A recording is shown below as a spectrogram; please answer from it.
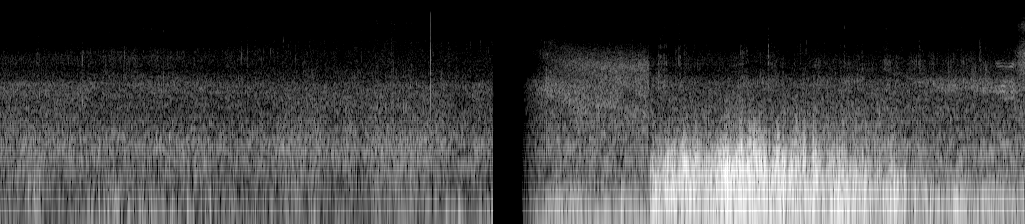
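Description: Wind buffeting the phone's microphone out on open dunes: a steady rush that drops out for a moment about five seconds in, then gusts louder for a few seconds before easing.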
